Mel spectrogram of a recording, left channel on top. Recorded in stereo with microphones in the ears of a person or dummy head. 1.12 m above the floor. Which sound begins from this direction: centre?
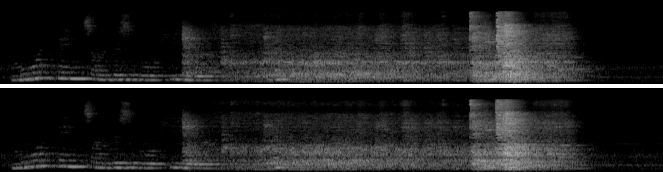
A sliding door, at 1.8 s.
